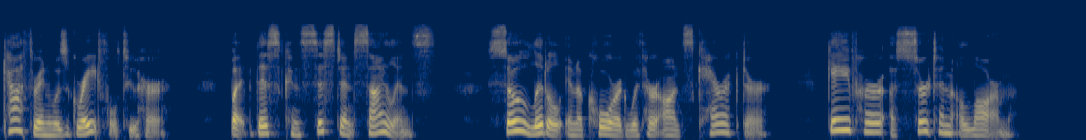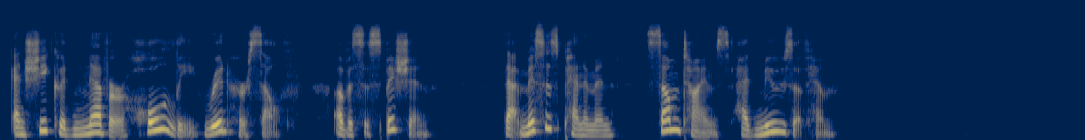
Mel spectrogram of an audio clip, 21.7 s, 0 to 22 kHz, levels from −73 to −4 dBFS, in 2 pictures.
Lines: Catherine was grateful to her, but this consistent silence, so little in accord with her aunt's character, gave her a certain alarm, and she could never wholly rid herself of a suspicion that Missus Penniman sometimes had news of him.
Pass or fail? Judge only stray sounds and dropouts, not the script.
pass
